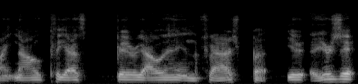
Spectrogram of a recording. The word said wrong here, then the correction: Ezra: Irza, I think that's how you say his name, right? Irza, Irza? – Ezra, yeah, Ezra Miller. Ezra yeah. Miller.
